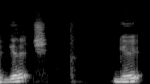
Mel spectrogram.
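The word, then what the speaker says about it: Peter Gøtzsche: this stuff like there's a guy called Peter g g that's how you pronounce his name who set up the um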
